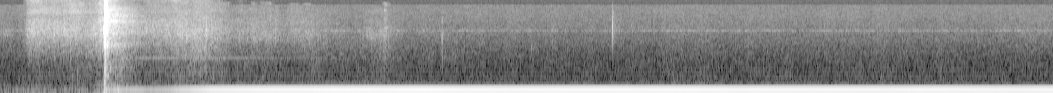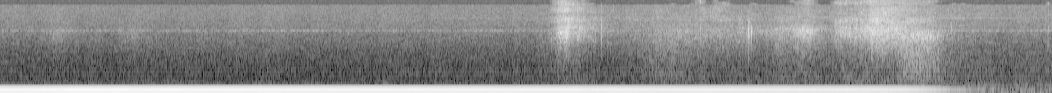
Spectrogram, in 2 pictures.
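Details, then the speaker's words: A tap, then a pure, low, steady hum ringing about nine seconds before fading: a tuning fork hearing check in an acted ASMR ear-exam roleplay, eyes closed, with no issues found. "So yeah, we are done with the tuning fork. You did pretty good. Not seeing any issues there."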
